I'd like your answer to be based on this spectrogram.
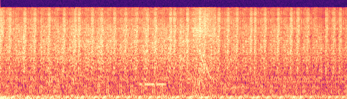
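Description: Gunfire in a Garry's Mod Zombie Survival video game, a dense, rapid stream of shots rattling continuously at a steady, fairly quiet level.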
